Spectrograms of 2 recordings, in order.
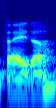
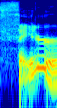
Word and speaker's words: Fader: Because I think it's supposed to be father and motor is supposed to be mother, right?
